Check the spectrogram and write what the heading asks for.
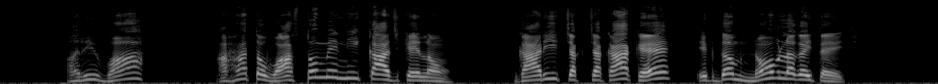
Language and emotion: Maithili, surprised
